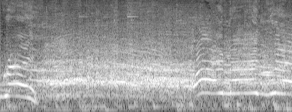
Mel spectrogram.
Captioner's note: crowd cheers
